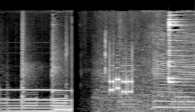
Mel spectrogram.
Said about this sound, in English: This is one ringtone told over the course of several rings. And the story it's telling you is to answer your phone.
